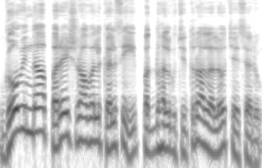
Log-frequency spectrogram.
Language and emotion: Telugu, neutral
